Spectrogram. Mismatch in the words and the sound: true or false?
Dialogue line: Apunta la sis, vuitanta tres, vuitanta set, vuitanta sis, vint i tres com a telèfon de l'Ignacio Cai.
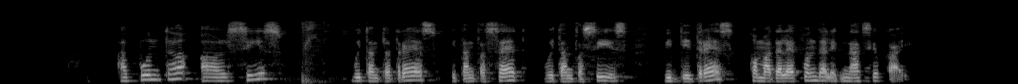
true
